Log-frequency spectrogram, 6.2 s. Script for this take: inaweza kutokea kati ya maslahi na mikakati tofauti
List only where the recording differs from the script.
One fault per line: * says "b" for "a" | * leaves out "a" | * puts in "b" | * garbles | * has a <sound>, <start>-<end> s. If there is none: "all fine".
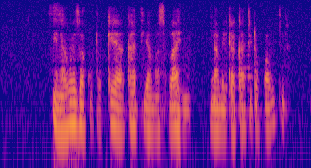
all fine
